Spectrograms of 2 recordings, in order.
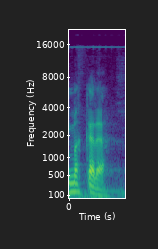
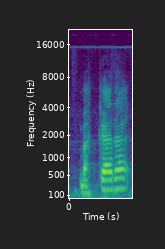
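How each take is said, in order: First: The stress is on the last syllable. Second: The stress is on the second syllable. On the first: Someone will chew in the future. "él o ella mascará a futuro" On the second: It is a past subjunctive form of chewing. "la palabra grave"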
